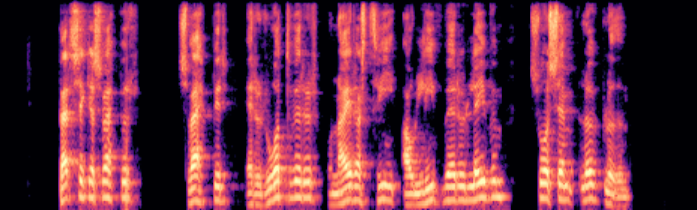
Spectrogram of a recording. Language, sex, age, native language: Icelandic, male, 40-49, Icelandic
